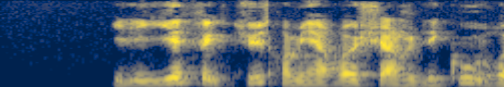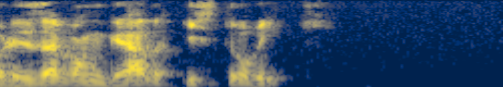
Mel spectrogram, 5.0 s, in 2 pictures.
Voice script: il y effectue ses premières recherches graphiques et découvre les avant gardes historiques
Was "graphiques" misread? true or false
true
